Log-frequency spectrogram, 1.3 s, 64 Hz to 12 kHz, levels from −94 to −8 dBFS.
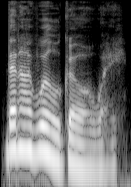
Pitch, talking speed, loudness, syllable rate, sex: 140 Hz, 230 wpm, -17 LUFS, 5.0 syllables/s, male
